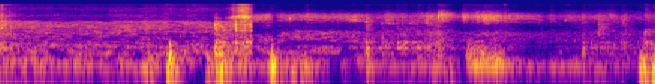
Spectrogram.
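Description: Chopped vegetables such as tomato and green chillies being dropped by hand into a grinder jar: a scatter of irregular soft knocks and thumps.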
